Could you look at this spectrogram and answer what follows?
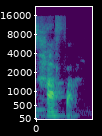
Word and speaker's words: Haifa: Now, the spelling is Jaffa, but they pronounce it Haifa.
